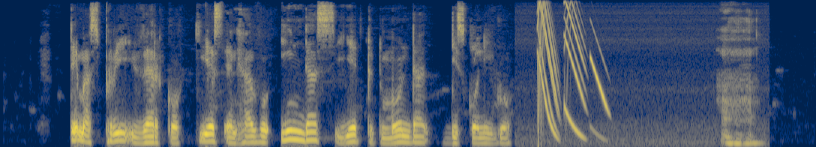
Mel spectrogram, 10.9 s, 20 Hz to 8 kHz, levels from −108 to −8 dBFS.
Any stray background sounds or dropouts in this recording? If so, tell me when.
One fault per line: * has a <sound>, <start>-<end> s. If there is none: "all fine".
* has a chirp, 7.2-8.2 s
* has a laugh, 9.5-10.2 s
